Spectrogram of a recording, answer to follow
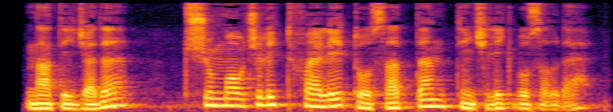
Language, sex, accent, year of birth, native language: Uzbek, male, Andijon, 1999, Uzbek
